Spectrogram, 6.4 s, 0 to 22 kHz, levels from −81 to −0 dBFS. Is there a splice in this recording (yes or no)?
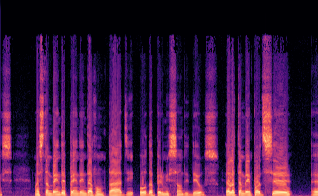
yes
